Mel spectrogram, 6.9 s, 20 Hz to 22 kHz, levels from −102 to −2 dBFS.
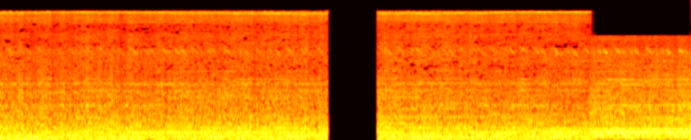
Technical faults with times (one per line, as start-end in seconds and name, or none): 3.28-3.78 playback stall
5.92-6.92 input switched to a poorer device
